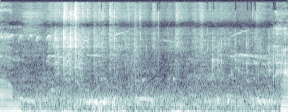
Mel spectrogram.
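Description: Roller pigeons coo softly and repeatedly inside a loft, a close, low murmuring flock sound with no voices over it.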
